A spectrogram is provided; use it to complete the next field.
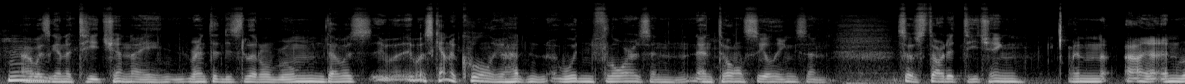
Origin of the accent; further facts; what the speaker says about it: Mexico City, Mexico; English is a second language; moved away as an adult; now in United States; But I came from Mexico City, and my studies, my diplomas didn't translate, and I had to start college all over again.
